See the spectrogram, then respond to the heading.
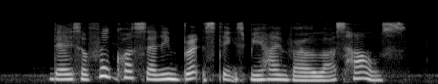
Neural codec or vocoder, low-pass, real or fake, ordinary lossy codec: codec, 16 kHz, 4 kbps, FreqCodec, larger model; 7.2 kHz; fake; none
